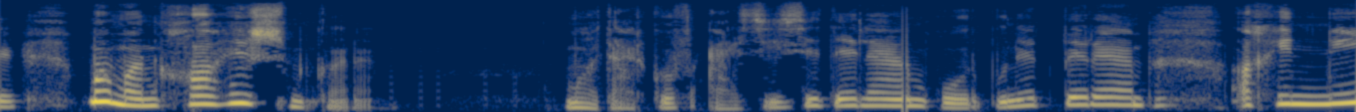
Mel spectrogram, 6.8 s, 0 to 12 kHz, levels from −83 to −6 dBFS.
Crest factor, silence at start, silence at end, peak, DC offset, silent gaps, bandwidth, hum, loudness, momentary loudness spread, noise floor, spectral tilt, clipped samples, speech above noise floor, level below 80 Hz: 20 dB; 0 s; 0 s; -8 dBFS; under 0.1%; none; 11 kHz; none; -27 LUFS; 18 LU; -71 dBFS; -4.5 dB/octave; under 0.1%; 44 dB; -70 dBFS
